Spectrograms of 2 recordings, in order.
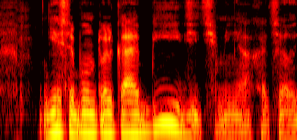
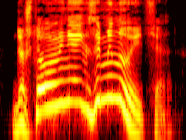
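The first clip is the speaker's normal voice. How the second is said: very high, loud angry outburst; angry snap; 13 dB louder than usual. A narrator's reading. The narrator snaps at Zverkov for examining him. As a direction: burst out, losing control.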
